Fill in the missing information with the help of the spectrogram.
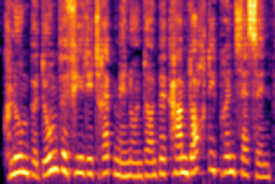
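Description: A woman's voice: fairly high pitch, measured pace, a little mellow. A woman voicing a naive young fir tree in a fairy tale, asking earnest, wondering questions.

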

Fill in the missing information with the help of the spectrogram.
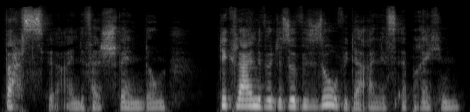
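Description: A woman reading a romance novel aloud in a measured, even storytelling voice. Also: fairly low pitch. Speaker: narrator. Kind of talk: scripted audiobook narration.

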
